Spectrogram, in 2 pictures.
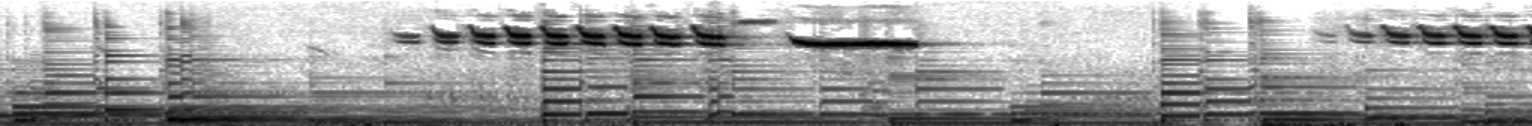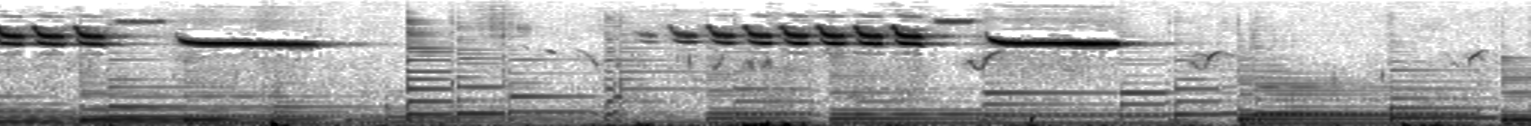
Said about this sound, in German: Das war die Fichtenammer.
